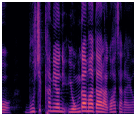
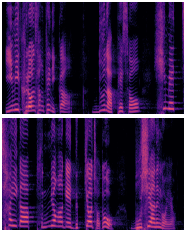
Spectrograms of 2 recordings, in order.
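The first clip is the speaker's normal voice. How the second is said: ordinary talk, nothing marked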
